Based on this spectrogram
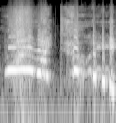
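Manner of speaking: mock screamed speech. Describing a show episode, the speaker acts out a character's line, retelling a scream. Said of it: "Like he screams it".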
